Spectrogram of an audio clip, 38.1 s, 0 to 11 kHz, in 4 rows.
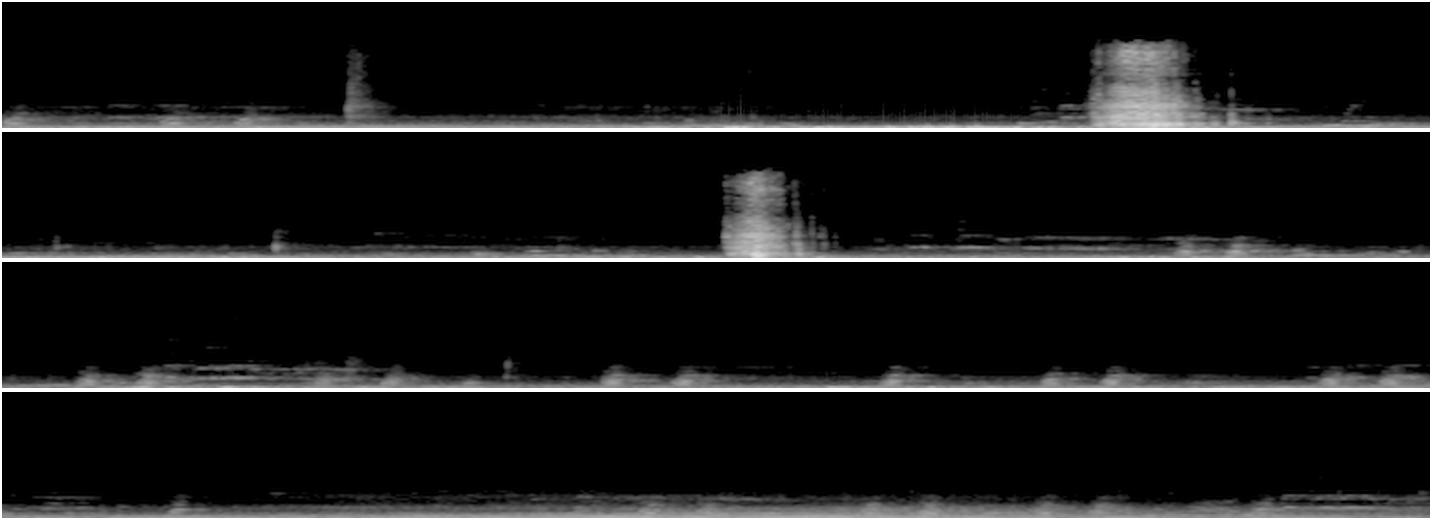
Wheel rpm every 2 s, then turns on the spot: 0, 0, 0, 20, 0, 0, 0, 0, 0, 0, 0, 0, 0, 0, 0, 0, 0, 0, 0.
none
